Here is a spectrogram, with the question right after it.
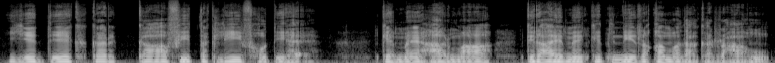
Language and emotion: Urdu, sad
